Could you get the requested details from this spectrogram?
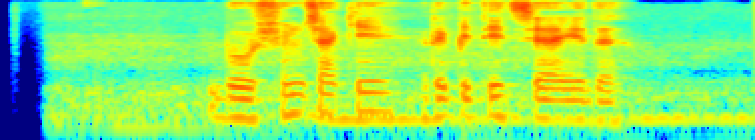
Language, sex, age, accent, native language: Uzbek, male, 18-24, Qashqadaryo, Uzbek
